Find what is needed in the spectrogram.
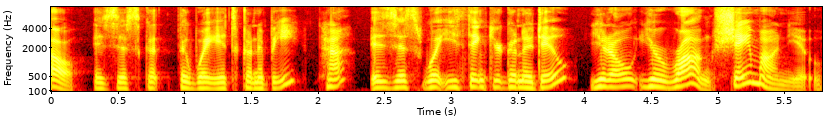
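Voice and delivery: condescending, sarcastic telling-off tone. Describing a woman in handcuffs talking to the judge: imitating a scolding mom. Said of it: "as if she is a mom or a nanny scolding a five year old".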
